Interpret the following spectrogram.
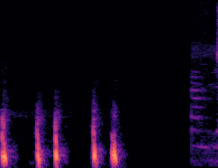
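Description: A heartbeat sound effect: paired low thuds, lub-dub, at a fast pace of a little under two beats a second, stopping just over a second in.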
